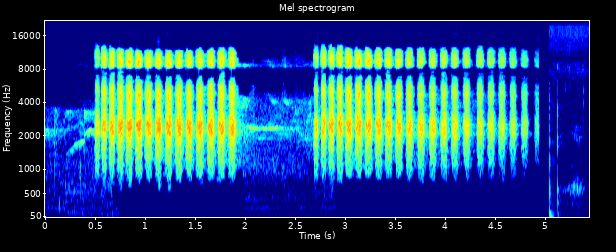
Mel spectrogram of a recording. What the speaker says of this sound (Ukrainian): Сорока трищить.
